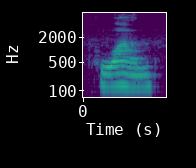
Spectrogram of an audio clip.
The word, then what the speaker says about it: QANX: set an alert oh it tells you how to pronounce it Quan Quan and what is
